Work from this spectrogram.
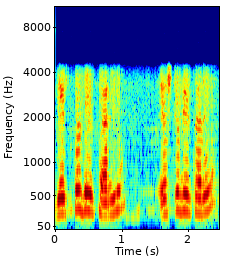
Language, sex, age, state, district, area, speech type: Kannada, female, 60+, Karnataka, Bellary, rural, conversation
